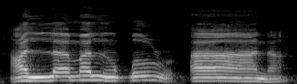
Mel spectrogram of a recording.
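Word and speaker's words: علّم القرآن: মান এরকম ভাবে তারপরে আইন লাম জবর আল লাম জবর লা আল্লা মিম লাম জবর মাল আল্লামাল কফ র পেশ কুর আল্লামাল কুর হামজা খারা জবর আ নুন জবর না আল্লামাল কুরআনা যদি অক্ষর ধরে তাহলে হবে আল্লামাল কুরআন এরকম আল্লামাল এ মিমকে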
